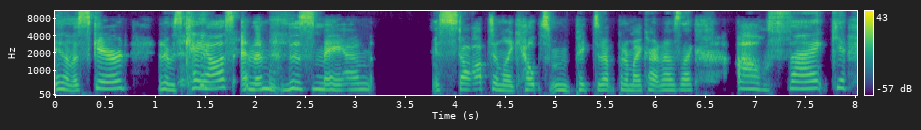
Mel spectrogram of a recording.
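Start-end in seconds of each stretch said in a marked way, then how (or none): 6.8-7.9 put-on sudden Southern accent, pitched up. Retelling thanking a man who helped pick things up, in a southern accent. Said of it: "I responded in a southern accent out of nowhere".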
